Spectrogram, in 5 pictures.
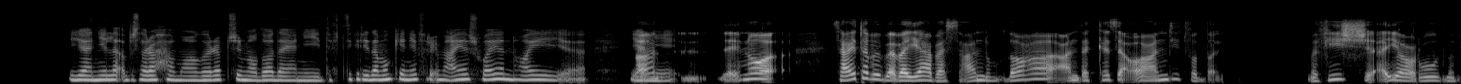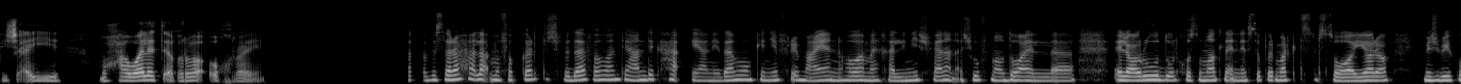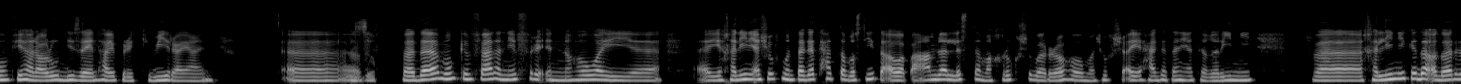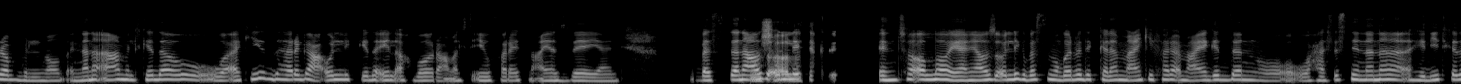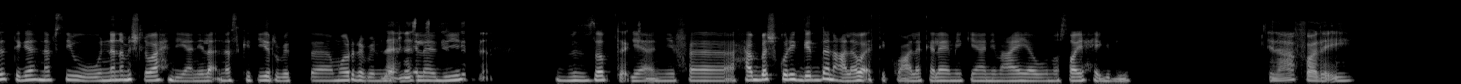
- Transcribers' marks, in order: in English: "الsuper markets"; in English: "الهايبر"; tapping; in English: "الlist"
- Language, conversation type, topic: Arabic, advice, إزاي أفرق بين الحاجة الحقيقية والرغبة اللحظية وأنا بتسوق وأتجنب الشراء الاندفاعي؟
